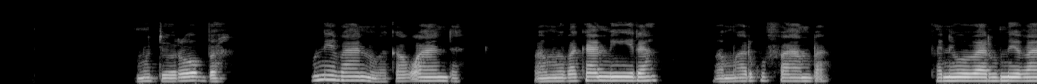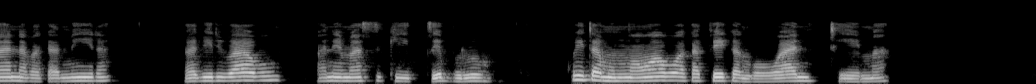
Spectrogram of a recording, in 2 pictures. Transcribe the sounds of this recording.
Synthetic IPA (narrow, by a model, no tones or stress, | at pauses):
mudʱo̞ɾo̞bʱa | une̞ʋan̤uʋakawanda | ʋamwe̞ʋakamiɾa | ʋamweʋaɾikufaːmba̰ | pane̞wo̞ʋarume̞ʋanaʋakamiɾa | ʋaʋiriʋaʋo̞ | ʋane̞masikid͡ze̞bʱuru | koitamumwawaʋo̞akap͡fe̞kaŋɡo̞wanitʰe̞ːma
